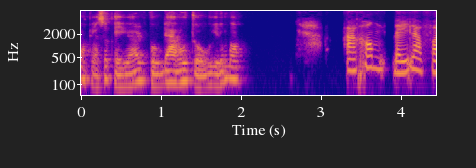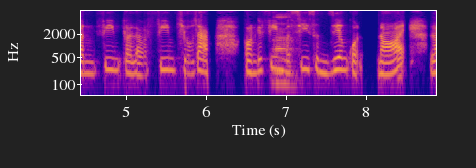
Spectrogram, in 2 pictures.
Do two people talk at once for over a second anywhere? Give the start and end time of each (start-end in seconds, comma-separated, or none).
none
